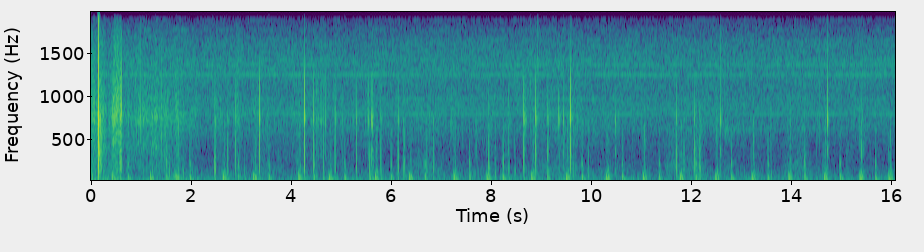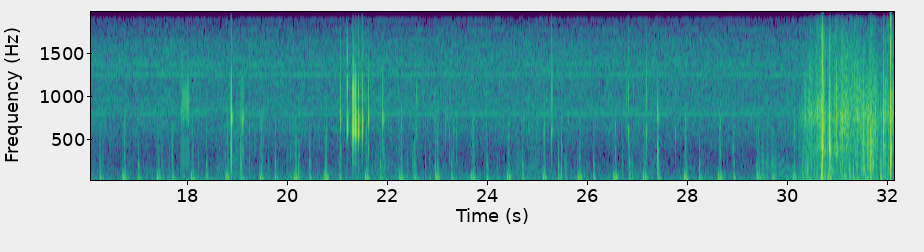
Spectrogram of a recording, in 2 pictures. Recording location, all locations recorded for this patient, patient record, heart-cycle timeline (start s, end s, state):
tricuspid valve (TV)
pulmonary valve (PV)+tricuspid valve (TV)+mitral valve (MV)
#Age: nan
#Sex: Female
#Height: nan
#Weight: nan
#Pregnancy status: True
#Murmur: Absent
#Murmur locations: nan
#Most audible location: nan
#Systolic murmur timing: nan
#Systolic murmur shape: nan
#Systolic murmur grading: nan
#Systolic murmur pitch: nan
#Systolic murmur quality: nan
#Diastolic murmur timing: nan
#Diastolic murmur shape: nan
#Diastolic murmur grading: nan
#Diastolic murmur pitch: nan
#Diastolic murmur quality: nan
#Outcome: Normal
#Campaign: 2014 screening campaign
0.00	9.37	unannotated
9.37	9.48	diastole
9.48	9.62	S1
9.62	9.80	systole
9.80	9.90	S2
9.90	10.28	diastole
10.28	10.40	S1
10.40	10.60	systole
10.60	10.70	S2
10.70	11.02	diastole
11.02	11.14	S1
11.14	11.34	systole
11.34	11.42	S2
11.42	11.74	diastole
11.74	11.88	S1
11.88	12.08	systole
12.08	12.18	S2
12.18	12.48	diastole
12.48	12.60	S1
12.60	12.78	systole
12.78	12.88	S2
12.88	13.20	diastole
13.20	13.32	S1
13.32	13.52	systole
13.52	13.60	S2
13.60	13.94	diastole
13.94	14.04	S1
14.04	14.24	systole
14.24	14.34	S2
14.34	14.64	diastole
14.64	14.76	S1
14.76	14.96	systole
14.96	15.06	S2
15.06	15.36	diastole
15.36	15.48	S1
15.48	15.66	systole
15.66	15.76	S2
15.76	15.94	diastole
15.94	16.06	S1
16.06	16.24	systole
16.24	16.34	S2
16.34	16.70	diastole
16.70	16.82	S1
16.82	17.00	systole
17.00	17.10	S2
17.10	17.40	diastole
17.40	17.52	S1
17.52	17.68	systole
17.68	17.78	S2
17.78	18.06	diastole
18.06	18.18	S1
18.18	18.36	systole
18.36	18.46	S2
18.46	18.76	diastole
18.76	18.90	S1
18.90	19.06	systole
19.06	19.16	S2
19.16	19.44	diastole
19.44	19.56	S1
19.56	19.74	systole
19.74	19.84	S2
19.84	20.12	diastole
20.12	20.26	S1
20.26	20.44	systole
20.44	20.52	S2
20.52	20.74	diastole
20.74	20.86	S1
20.86	21.02	systole
21.02	21.12	S2
21.12	21.54	diastole
21.54	21.68	S1
21.68	21.84	systole
21.84	21.94	S2
21.94	22.24	diastole
22.24	22.36	S1
22.36	22.54	systole
22.54	22.64	S2
22.64	22.96	diastole
22.96	23.08	S1
23.08	23.28	systole
23.28	23.36	S2
23.36	23.68	diastole
23.68	23.80	S1
23.80	23.98	systole
23.98	24.06	S2
24.06	24.38	diastole
24.38	24.52	S1
24.52	24.68	systole
24.68	24.78	S2
24.78	25.10	diastole
25.10	25.22	S1
25.22	25.42	systole
25.42	25.52	S2
25.52	25.80	diastole
25.80	25.94	S1
25.94	26.12	systole
26.12	26.20	S2
26.20	26.52	diastole
26.52	26.64	S1
26.64	26.82	systole
26.82	26.92	S2
26.92	27.12	diastole
27.12	27.24	S1
27.24	27.40	systole
27.40	27.50	S2
27.50	27.92	diastole
27.92	28.06	S1
28.06	28.24	systole
28.24	28.32	S2
28.32	28.62	diastole
28.62	28.74	S1
28.74	28.92	systole
28.92	29.00	S2
29.00	29.40	diastole
29.40	29.52	S1
29.52	29.70	systole
29.70	29.80	S2
29.80	30.10	diastole
30.10	32.14	unannotated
